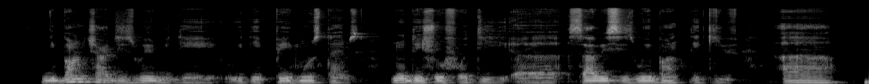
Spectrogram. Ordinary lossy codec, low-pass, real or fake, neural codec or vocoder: AAC, 96 kbps; 14.4 kHz; fake; vocoder, 48 kHz, 128 mel bands, Vocos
